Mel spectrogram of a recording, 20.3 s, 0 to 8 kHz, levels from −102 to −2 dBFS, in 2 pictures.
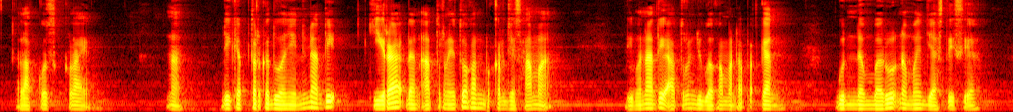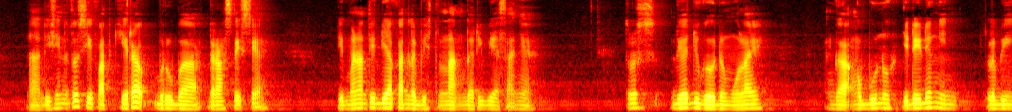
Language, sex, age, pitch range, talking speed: Indonesian, female, 10-29, 100-110 Hz, 160 wpm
